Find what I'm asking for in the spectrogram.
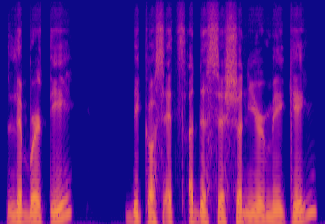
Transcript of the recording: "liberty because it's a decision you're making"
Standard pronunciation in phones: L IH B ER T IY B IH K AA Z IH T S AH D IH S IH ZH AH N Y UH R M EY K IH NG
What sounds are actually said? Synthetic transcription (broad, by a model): L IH B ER T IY B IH K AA S IH T S AH D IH S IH SH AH N Y UH R M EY K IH NG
